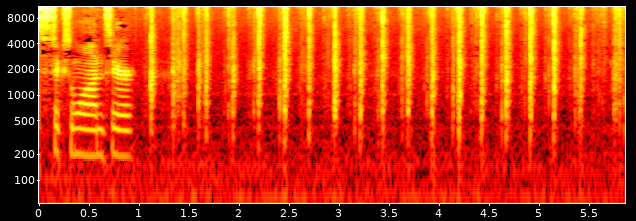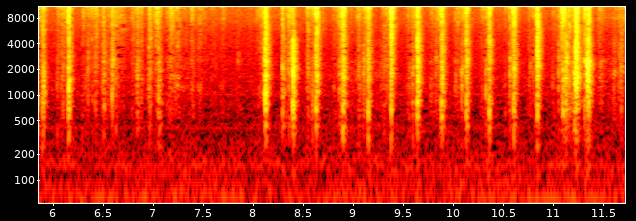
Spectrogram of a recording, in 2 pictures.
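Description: Playing cards are shuffled with quick, rapid flicks.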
